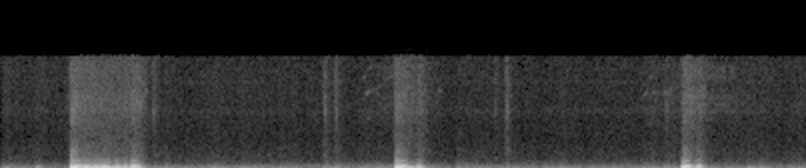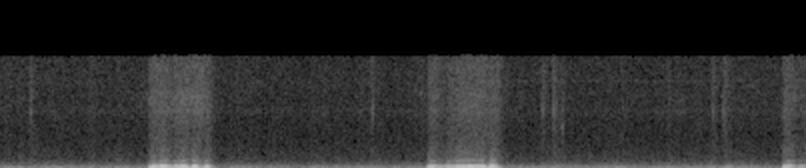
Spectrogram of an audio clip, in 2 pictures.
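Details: A sleeping cat snoring in slow, regular breaths: six low, rasping snores with a faint tonal buzz, spaced roughly two seconds apart, with quiet pauses between and no other sounds.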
